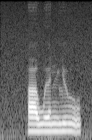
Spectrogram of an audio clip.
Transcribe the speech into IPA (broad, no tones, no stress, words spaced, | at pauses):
awɘnlʲu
